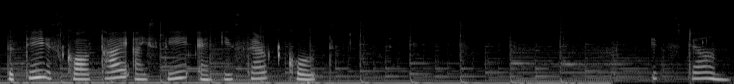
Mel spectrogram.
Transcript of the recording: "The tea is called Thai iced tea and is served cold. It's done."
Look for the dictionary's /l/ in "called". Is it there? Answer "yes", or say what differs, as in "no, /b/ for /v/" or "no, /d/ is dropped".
yes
